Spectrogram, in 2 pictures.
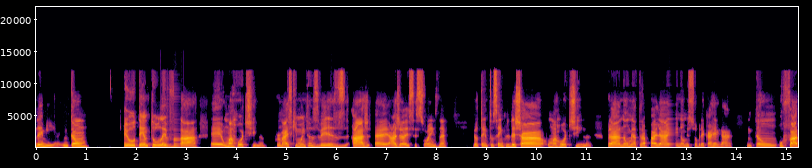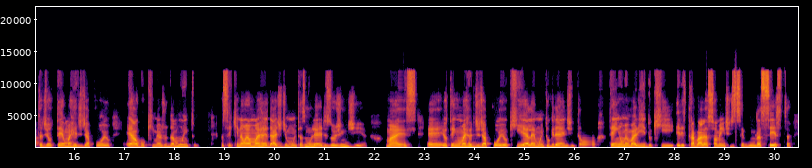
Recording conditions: video call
